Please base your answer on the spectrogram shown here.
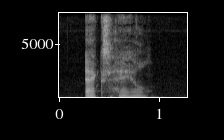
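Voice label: "exhale", American English; pronunciations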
